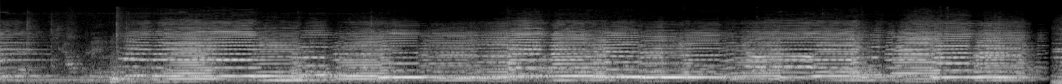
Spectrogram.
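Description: Piano accordion played solo: a melody over held chords, swelling louder about a second in.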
